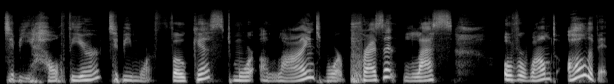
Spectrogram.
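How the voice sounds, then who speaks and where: A woman's voice: mid-range voice, husky, no room sound. Emphatic woman podcaster, dry close sound. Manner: emphatic, with slang and swearing; pauses between short, repeated phrases for emphasis. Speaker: podcast host. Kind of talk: motivational solo podcast talk.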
